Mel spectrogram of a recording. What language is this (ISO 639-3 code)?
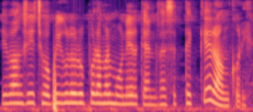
ben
